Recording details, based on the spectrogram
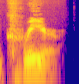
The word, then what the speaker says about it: Kruger: The way that you would pronounce Kruger's name in Afrikaans is actually Kreer.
